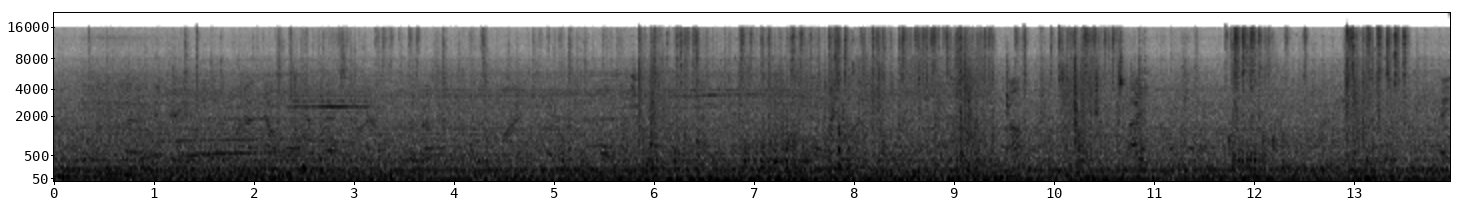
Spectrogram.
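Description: Traffic and motorbikes rumble past on a busy street.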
